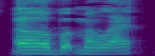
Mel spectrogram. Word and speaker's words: Mallett: We have two young couples, and their names are Robert and Linda Scarberry, and Steve and Mary Mallett. It's spelled like Gillette, but Mallett. – Yeah. – Sounds okay. Pretty.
